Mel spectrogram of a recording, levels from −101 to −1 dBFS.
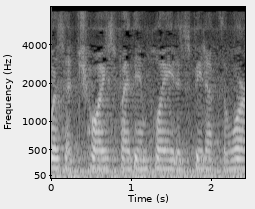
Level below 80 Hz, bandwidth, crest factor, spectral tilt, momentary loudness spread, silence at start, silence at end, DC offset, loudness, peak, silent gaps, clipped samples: -34 dBFS; 7.8 kHz; 14 dB; -6.5 dB/octave; 4 LU; 0 s; 0 s; under 0.1%; -25 LUFS; -8 dBFS; none; under 0.1%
